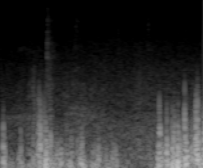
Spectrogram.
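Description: Wind buffeting the microphone in gusts, a low rumble that swells about half a second in, dips, and rises again near the end.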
